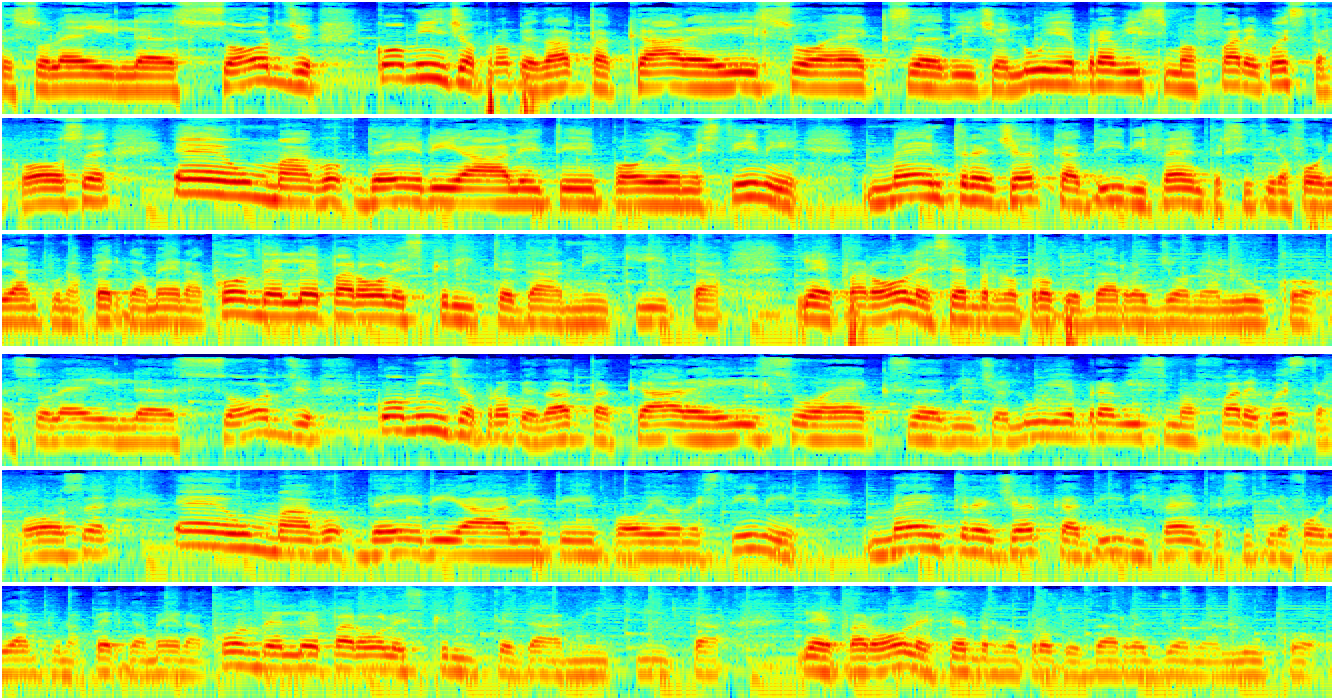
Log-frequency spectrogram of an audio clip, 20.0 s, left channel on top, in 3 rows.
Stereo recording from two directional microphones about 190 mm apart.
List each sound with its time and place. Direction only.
0.0 s speech: 30° left (ahead or behind)
17.3 s speech: 35° left (ahead or behind)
